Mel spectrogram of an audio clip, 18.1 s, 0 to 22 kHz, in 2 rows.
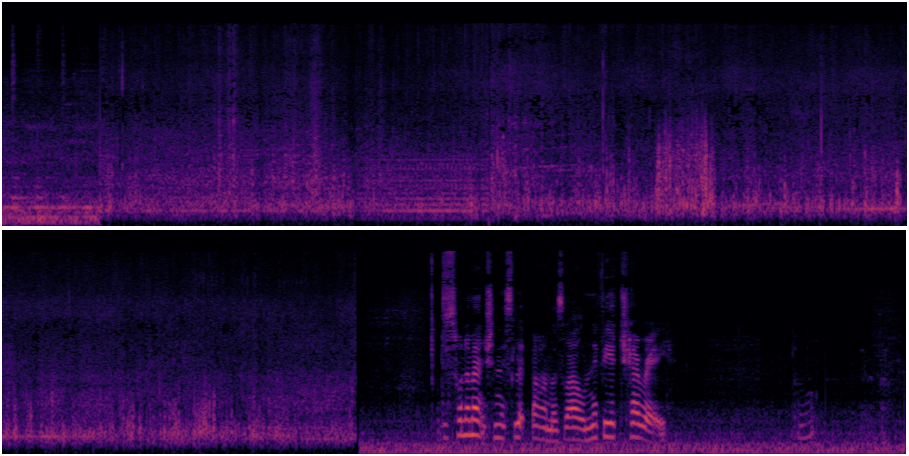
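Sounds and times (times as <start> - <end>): plastic bag rustling: 1.2 - 7.6
wind buffeting microphone: 4.8 - 12.6.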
